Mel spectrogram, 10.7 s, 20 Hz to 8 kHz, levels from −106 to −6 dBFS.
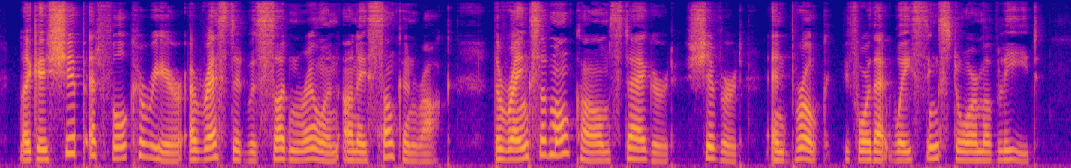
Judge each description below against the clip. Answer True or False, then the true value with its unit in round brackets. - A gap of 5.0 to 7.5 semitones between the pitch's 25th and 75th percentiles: False (3.8 semitones)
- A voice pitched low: False (170 Hz)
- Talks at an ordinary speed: True (155 wpm)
